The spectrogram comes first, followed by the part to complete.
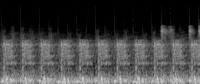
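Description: A short chunk of audio chopped and repeated in a fast stutter loop, about eight repeats a second, as an editing effect.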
